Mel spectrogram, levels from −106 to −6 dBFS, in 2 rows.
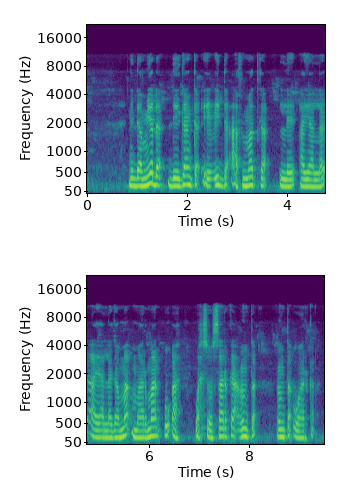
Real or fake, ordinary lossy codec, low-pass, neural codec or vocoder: real; none; 10.8 kHz; none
